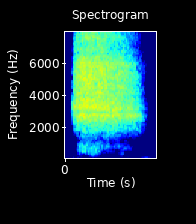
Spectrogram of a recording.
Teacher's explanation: And those are actually alveopalatal or palatal, where you are making the fricative actually not against your alveolar ridge, but a little farther back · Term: sh sound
